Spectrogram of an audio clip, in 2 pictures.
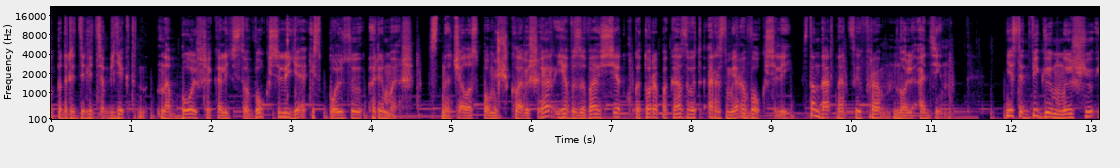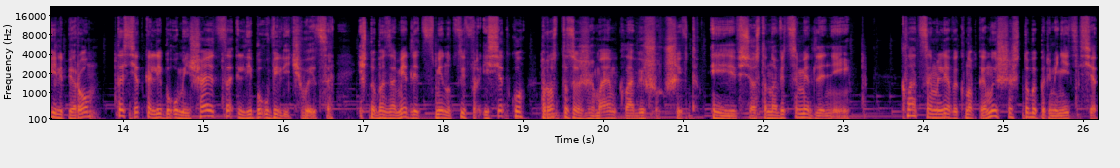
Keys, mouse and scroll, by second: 3.0-5.5 drag, 5.5 r, 12.0 Escape, 12.3 r, 16.6 Escape.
